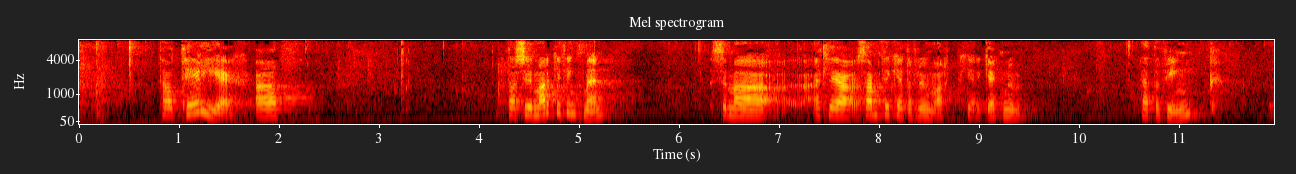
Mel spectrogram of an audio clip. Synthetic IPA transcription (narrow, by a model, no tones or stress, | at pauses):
θaðt̪ʰɪljɛɣað | θaðsɛðʏɾmaɾcɪθiŋkmɛnː | sɛmaa̰jht̪lɛɣasamt̪ʰɪhcahɛht̪afɾʏmva̰r̥pçɛːɾicɛknʏm | θɛht̪aθiŋk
